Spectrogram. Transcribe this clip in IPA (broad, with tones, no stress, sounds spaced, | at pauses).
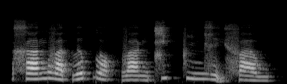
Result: x aː˨˦ ŋ v a˨˩ t̚ l əː˦˥ p̚ l ɔ˨˩ k̚ v a˨˩ ŋ t͡ɕ i˦˥ k̚ f i˧ n ɣ ḛ˧˨ j f a˨˩ w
